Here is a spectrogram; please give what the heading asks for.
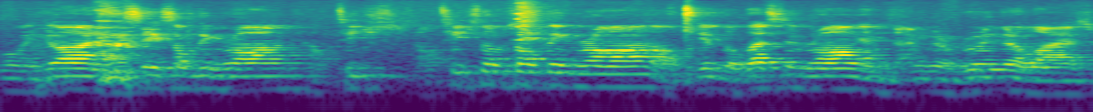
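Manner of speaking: retold freak-out. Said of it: "like freaking out".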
